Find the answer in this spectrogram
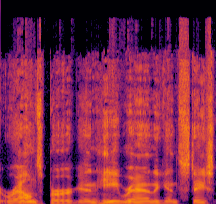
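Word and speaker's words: Ravnsborg: who was our AG his name is actually spelled ravensborg yes but is it pronounces it rburg and he ran against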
